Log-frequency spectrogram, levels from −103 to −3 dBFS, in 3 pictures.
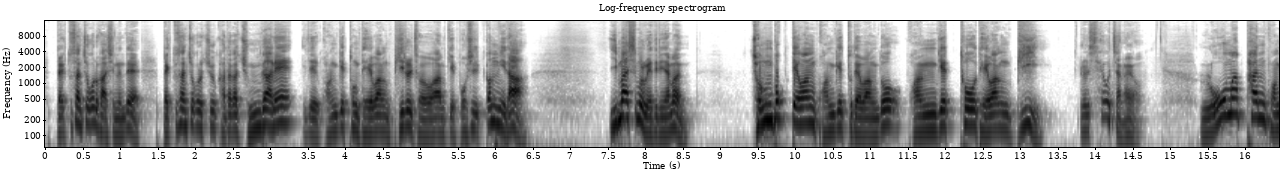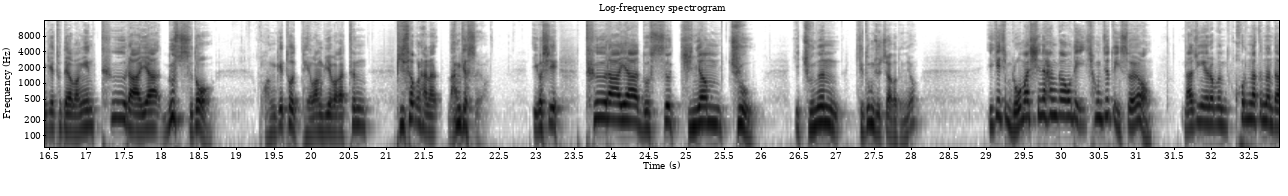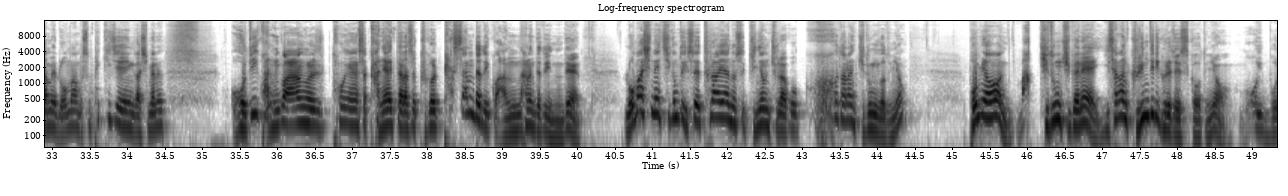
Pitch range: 130-185 Hz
